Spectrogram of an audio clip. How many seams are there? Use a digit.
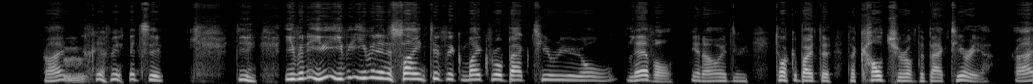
0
